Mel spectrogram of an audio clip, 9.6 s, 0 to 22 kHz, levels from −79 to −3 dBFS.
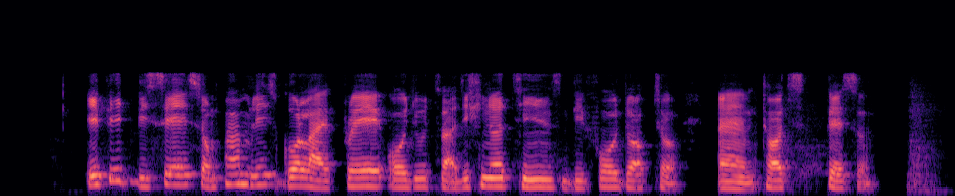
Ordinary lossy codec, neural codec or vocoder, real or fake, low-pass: none; vocoder, 24 kHz, 100 mel bands, Vocos; fake; 5.4 kHz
